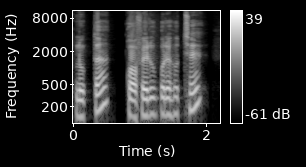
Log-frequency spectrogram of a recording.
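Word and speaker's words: ق: ফা উচ্চারণ হয় হচ্ছে নিচের ঠোঁটের পেট সামনের উপরের ২ দাঁতের আগার সঙ্গে লাগিয়ে ফা, আর কফ হচ্ছে জিহ্বার গোড়া তার বরাবর উপরের তালুর সঙ্গে লাগিয়ে কফ, কফ।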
